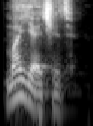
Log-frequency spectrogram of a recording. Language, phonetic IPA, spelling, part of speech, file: Russian, [mɐˈjæt͡ɕɪtʲ], маячить, verb, Ru-маячить.ogg
- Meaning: 1. to loom, to appear indistinctly 2. to hang around, to linger 3. to be in the offing, to loom ahead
